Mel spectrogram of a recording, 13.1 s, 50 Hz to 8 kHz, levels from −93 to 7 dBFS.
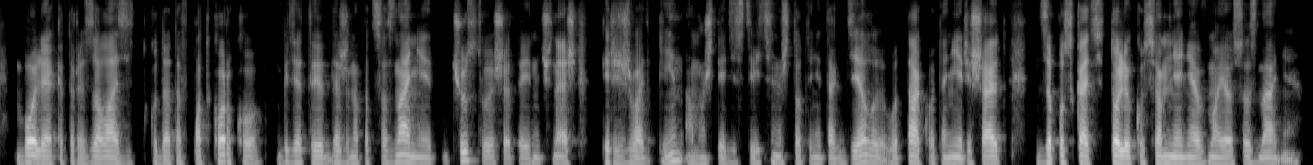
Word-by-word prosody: более 110 -2 +7
который 105 -1 -7
залазит 105 -1 +1
куда-то 105 -1 -4
в 105 - -18
подкорку, 115 0 -1
где 115 0 -4
ты 110 -1 -1
даже 110 0 -5
на 105 - -4
подсознании 110 -2 0 0.2
чувствуешь 150 -8 -2
это 95 +2 -5
и 100 - -3
начинаешь 100 -2 -3 0.2
переживать: 110 -3 -2
"Блин, 135 +6 -2
а 105 - -8
может, 100 -1 -7
я 100 - -4
действительно 110 +2 -8
что-то 100 0 -7
не 100 - -5
так 100 0 -5
делаю?" 110 +1 +1
Вот - - -6
так - - +4
вот - - -9
они 105 0 +1
решают 110 +1 +3 0.3
запускать 120 -1 +3
толику 115 -2 +7
сомнения 110 -2 +2
в 105 - -7
мое 105 -2 +1
сознание. 105 +2 -3
110 Hz, 165 wpm, -25 LUFS, 105-115 Hz, 0.3 s, более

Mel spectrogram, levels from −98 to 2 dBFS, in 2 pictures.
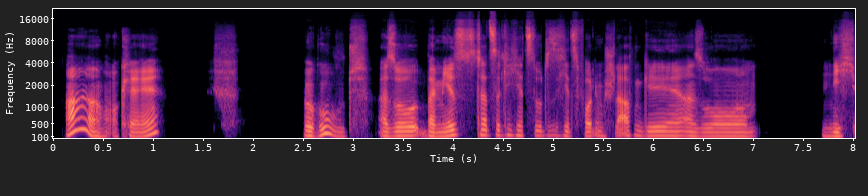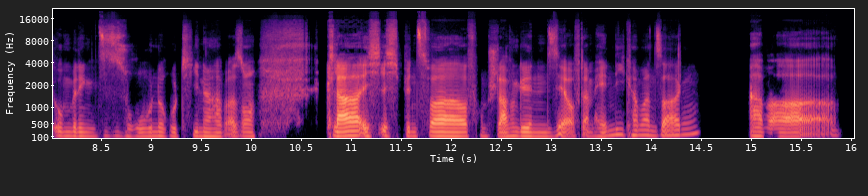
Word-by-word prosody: Ah, 305 - +3
okay. 130 - +1 1.4
Ja 135 - +3
gut. 145 - -4
Also, 130 +2 +1
bei 125 -2 +1
mir 125 +4 +3
ist 160 - 0
es - - -3
tatsächlich 155 -2 0
jetzt 145 -1 +1
so, 145 - -7
dass 140 +2 -8
ich 140 - -9
jetzt 135 -4 -5
vor 125 - -2
dem 130 - -11
Schlafen 140 +3 -3
gehen, 130 0 -2
also 120 -1 -4 0.7
nicht 120 0 -3
unbedingt 125 -2 -6
so 120 -2 -4
'ne 125 0 -4
Routine 120 0 -6
habe. 115 0 -5
Also, 120 -1 -3 0.7
klar, 130 +2 +9
ich 120 -1 +1
ich 135 -1 0
bin 130 -2 -6
zwar 125 -1 +6
vorm 125 -1 -15
Schlafengehen 120 0 0
sehr 115 - 0
oft - - -6
am 120 - -4
Handy, 140 +9 -6
kann 150 -1 -6
man 155 -2 -4
sagen, 170 +8 -2 0.5
aber 120 -2 +1
125 Hz, 155 wpm, -25 LUFS, 120-140 Hz, 1.4 s, klar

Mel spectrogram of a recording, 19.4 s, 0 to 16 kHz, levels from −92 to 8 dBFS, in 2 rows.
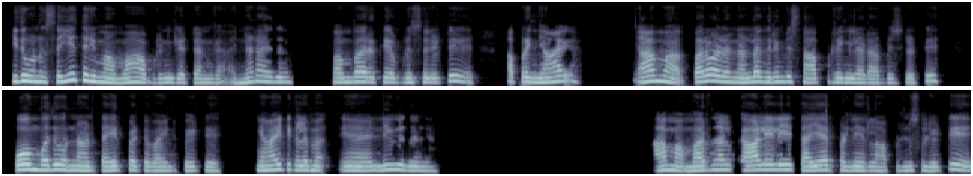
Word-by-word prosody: "இது 250 - +5
உனக்கு 215 -3 +1
செய்ய 235 +6 +4
தெரியுமாமா" 190 -7 +3
அப்டின்னு 185 0 -2
கேட்டானுங்க 170 -1 -3 0.2
"என்னடா 200 +7 0
இது 205 0 -1 0.5
வம்பா 200 +2 +2
இருக்கு," 195 0 -3
அப்டின்னு 190 +1 -5
சொல்லிட்டு 190 +5 -1 0.6
அப்புறம் 205 -2 0
ஞாய 210 +4 +2 0.8
ஆமா, 235 -3 +4 0.2
"பரவால்ல 230 0 +3
நல்லா 195 +3 +2
விரும்பி 215 +2 0
சாப்பிடுறீங்களேடா" 185 -2 -2
அப்டின்னு 165 -1 -9
சொல்ட்டு 240 - -5 0.5
போம்போது 220 -1 +6
ஒரு 195 - 0
4 185 -1 +1
தயிர் 190 +1 0
பாக்கெட்ட 190 -2 -1
வாங்கிட்டு 175 +2 -4
போயிட்டு, 175 -1 -3 0.5
ஞாயிற்றுக்கிழமை 200 -1 +1 0.3
அ 185 -1 +2
லீவு 220 +1 +2
தானே! 180 -2 -3 2.3
ஆமா, 195 -2 +2
மறுநாள் 205 +4 +1
"காலையிலேயே 215 +2 +3
தயார் 200 +2 +1
பண்ணிர்லாம்" 180 -2 -1
அப்டின்னு 180 +2 -6
சொல்லிட்டு, 175 +6 -2
195 Hz, 120 wpm, -22 LUFS, 180-215 Hz, 2.3 s, போம்போது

